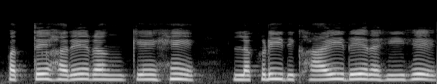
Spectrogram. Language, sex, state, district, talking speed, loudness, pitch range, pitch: Hindi, female, Madhya Pradesh, Bhopal, 135 wpm, -13 LUFS, 220-240 Hz, 225 Hz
